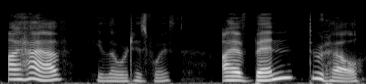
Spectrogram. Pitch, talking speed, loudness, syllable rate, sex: 195 Hz, 145 wpm, -16 LUFS, 5.4 syllables/s, female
